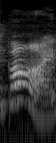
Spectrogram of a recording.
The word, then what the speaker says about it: Dubai: I say Dubai, not Dubai. Dubai, not Italians or Iraq.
